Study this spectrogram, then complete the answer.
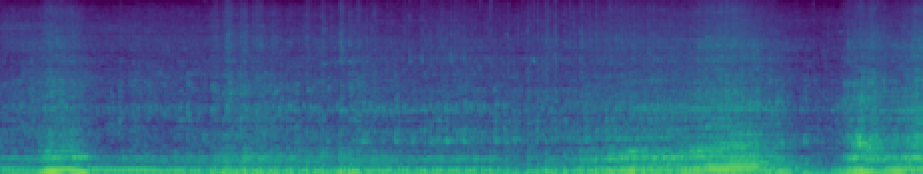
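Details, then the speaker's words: Auction-bought German car of unknown history, oil level unknown, first start: deep, uneven, blatty idle with ragged low pulses and louder surges; rough, loud exhaust note at idle, cause not yet known. "It sounds terrible. >> Sounds terrible. >> I hate how it sounds. That sounds so bad."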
